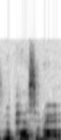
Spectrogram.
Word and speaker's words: Vipassana: got back from attending my very first 10-day Vipassana silent meditation course, so I wanted to film a video to share my experience. First of all, what is Vipassana? Vipassana, or sometimes you'll hear it pronounced Vipassana, is a meditation technique that focuses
